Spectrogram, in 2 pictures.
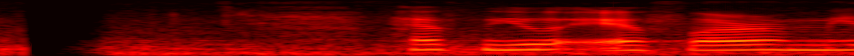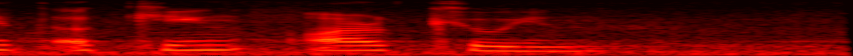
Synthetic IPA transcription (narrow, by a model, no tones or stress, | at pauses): hɛfjuʔɛvəɹmet̪ʰəkʰĩŋɔɹkʰuin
